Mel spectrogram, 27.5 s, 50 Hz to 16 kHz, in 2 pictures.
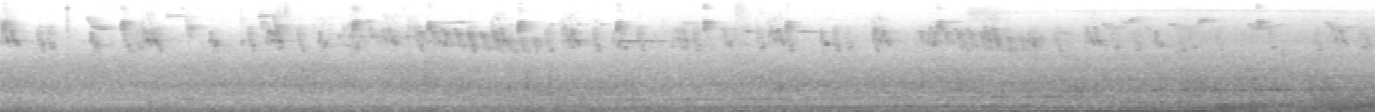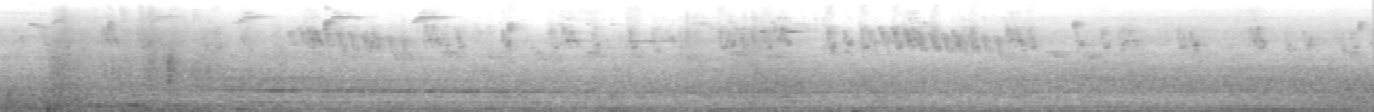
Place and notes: S Gilbert St, Iowa City, IA, USA - Terry Trueblood trail
This recording was taken at a spot on the trail at the Terry Trueblood Recreation Area in Iowa City. This particular spot on the trail is right next to the road therefor in addition to the sounds of birds there is a decent amount of traffic sounds as well. This was recorded with a Tascam DR-100MKIII.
